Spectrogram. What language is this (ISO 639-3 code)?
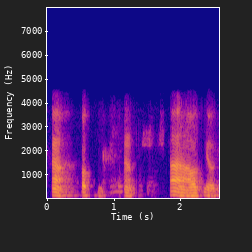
kok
